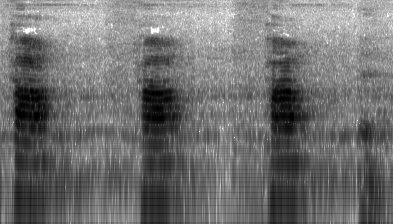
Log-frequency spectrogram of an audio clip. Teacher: নিচের ঠোঁটের পেট সামনের উপরে 2 দাঁতের আগার সাথে লাগাইয়া ফা, এবং 2 ঠোঁট গোল করিয়া সামান্য খোলা রাখিয়া ওয়াও, এবং 2 ঠোঁটের ভিজা জায়গা হইতে বা, এবং 2 ঠোঁটের শুকনো জায়গা হইতে মিম।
